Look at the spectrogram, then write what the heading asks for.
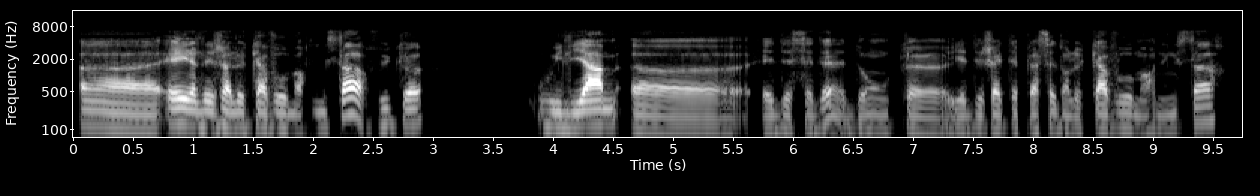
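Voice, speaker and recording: Low-voiced man, halting and rambling. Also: steady tone, a little mellow, no echo. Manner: halting, rambling, frequent self-repetition. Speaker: livestream host. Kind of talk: casual chat, recounting roleplay stories. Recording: dull lo-fi mic, dry.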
